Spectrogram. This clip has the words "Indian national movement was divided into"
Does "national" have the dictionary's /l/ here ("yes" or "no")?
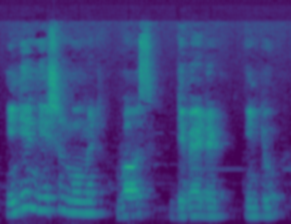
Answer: no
